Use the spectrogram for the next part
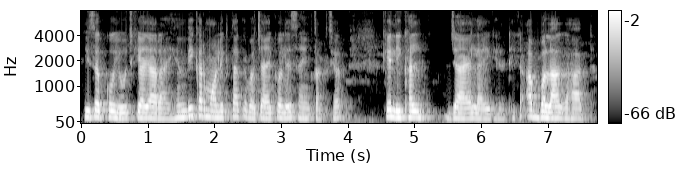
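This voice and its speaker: Casting note: young male tutor, slightly high voice, patient step-by-step explaining. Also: fairly even intonation, moderate pace, a little hiss or hum. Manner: explains step by step, repeating and checking "ठीक है". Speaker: teacher. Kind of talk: exam-prep grammar lesson.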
